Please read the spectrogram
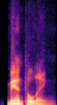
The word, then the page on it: mantling: American English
